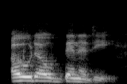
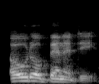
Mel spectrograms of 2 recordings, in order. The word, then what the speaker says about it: Odobenidae: So, the first one is pronounced Odobenidae. So, in your family groups, in your school classrooms, I want you all to say with me Odobenidae.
